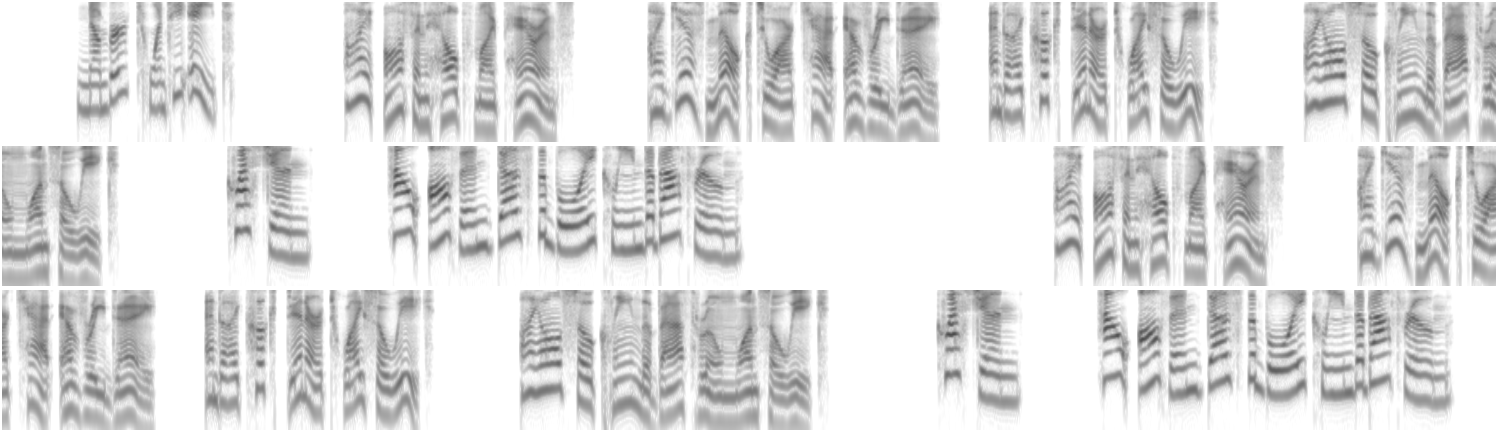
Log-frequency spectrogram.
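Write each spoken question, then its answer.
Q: How often does the boy clean the bathroom?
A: Once a week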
